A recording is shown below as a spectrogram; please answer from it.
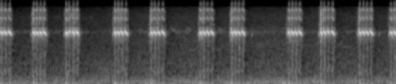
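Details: Cricket calling for songbird training, its high metallic chirps coming in irregular bursts with short silent gaps between groups, clean and close with little background.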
